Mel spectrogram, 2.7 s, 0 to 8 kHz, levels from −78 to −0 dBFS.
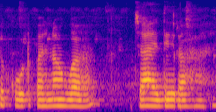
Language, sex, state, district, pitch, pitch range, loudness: Hindi, female, Bihar, Vaishali, 170 Hz, 165-175 Hz, -16 LUFS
